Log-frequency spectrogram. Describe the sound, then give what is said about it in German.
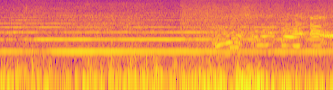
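A steady air raid siren wails on a sustained tone over rumbling wind and surf at a bathing beach in Novorossiysk on the northern Black Sea coast, in the middle of the day. It is loud and continuous, with faint voices rising briefly near the end. “Luftalarm mitten am Tag am Badestrand von Novorossijsk im Norden der Schwarzmeerküste.”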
